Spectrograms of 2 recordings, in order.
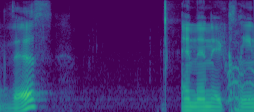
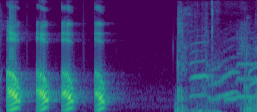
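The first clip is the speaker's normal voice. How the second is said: excited cries; 9 semitones higher, 5 dB louder, slower than usual. Real, not acted. Struggling to park the mount.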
